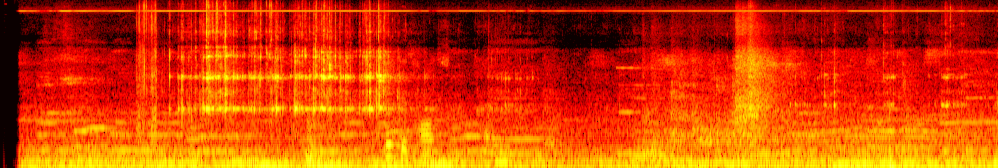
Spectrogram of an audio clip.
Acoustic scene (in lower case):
cafe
